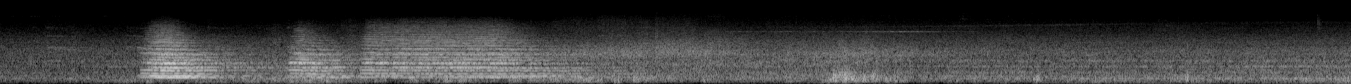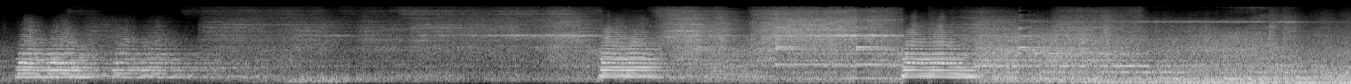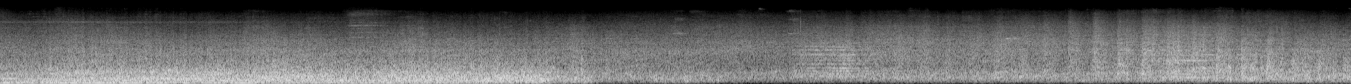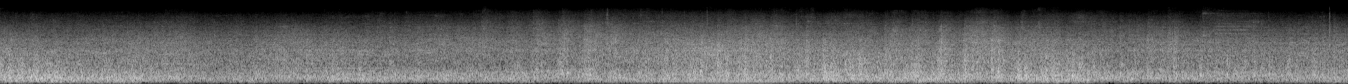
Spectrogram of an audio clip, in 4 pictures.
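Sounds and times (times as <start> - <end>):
train horn blasts: 1.4 - 6.1, 13.6 - 16.3, 19.3 - 27.6, 34.9 - 36.0, 38.6 - 39.4
faint wheel squeal: 7.4 - 10.8, 15.6 - 19.5
train wheels clattering: 15.7 - 31.8, 35.8 - 41.0, 45.4 - 54.0
locomotive engine rumble: 20.5 - 32.8.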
